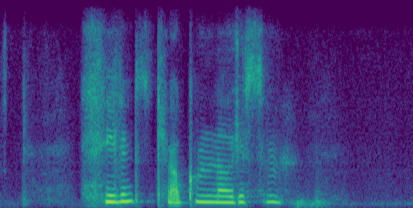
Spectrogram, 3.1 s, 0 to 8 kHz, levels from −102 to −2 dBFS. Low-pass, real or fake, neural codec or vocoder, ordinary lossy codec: 7.2 kHz; fake; codec, 16 kHz, 1.1 kbps, Voila-Tokenizer; Opus, 32 kbps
